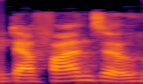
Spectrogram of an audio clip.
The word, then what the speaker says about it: Dalfonzo: Today we're talking to Stephanie Dalfonzo, who is an intuitive women's leadership coach. Did I pronounce the last name correctly? – You did. Spot on.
